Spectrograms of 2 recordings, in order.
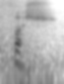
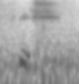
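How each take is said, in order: First: The word is said with a New Zealand vowel. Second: The word is said with an Australian vowel. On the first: "In a broad Kiwi accent, the word's like fush" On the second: "In a broad Australian English, the word fish sounds more like fish"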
